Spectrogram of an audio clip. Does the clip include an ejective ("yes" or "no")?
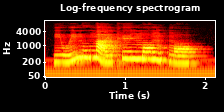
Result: no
